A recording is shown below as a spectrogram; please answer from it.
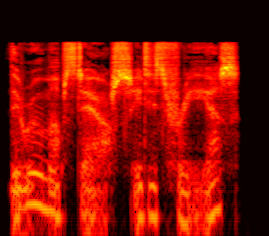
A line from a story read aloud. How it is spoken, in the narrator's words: the black-haired man said quietly to the serving woman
